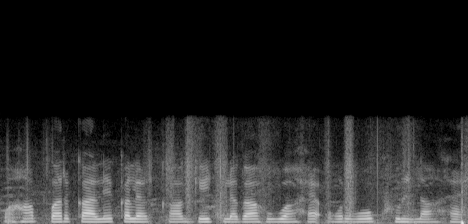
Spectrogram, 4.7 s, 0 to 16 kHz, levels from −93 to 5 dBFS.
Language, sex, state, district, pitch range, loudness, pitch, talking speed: Hindi, male, Chandigarh, Chandigarh, 195-200 Hz, -21 LUFS, 200 Hz, 165 wpm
